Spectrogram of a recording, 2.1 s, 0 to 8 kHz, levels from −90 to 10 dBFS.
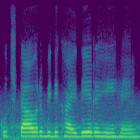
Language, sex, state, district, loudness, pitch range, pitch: Hindi, male, Haryana, Charkhi Dadri, -13 LUFS, 220-240 Hz, 235 Hz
